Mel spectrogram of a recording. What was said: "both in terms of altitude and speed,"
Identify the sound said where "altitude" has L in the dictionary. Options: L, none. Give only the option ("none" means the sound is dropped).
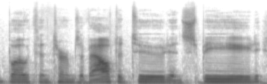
L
